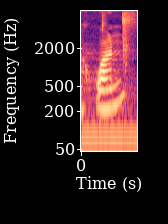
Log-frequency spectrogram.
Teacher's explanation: es sorda porque no produce ninguna vibración en las cuerdas vocales · la lengua se aproxima al velo sin tocar y el aire sale rozando ambos órganos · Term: consonante fricativa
